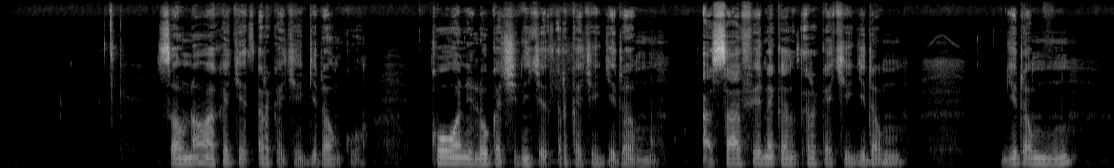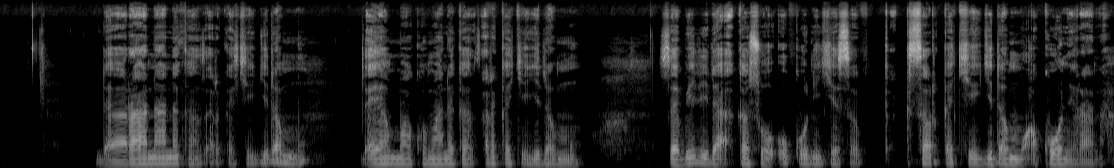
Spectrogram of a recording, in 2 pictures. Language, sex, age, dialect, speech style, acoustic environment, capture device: Hausa, male, 35-44, Nigeria - Nigerian Standard, relaxed; focused, silence, mobile / Linux / Chrome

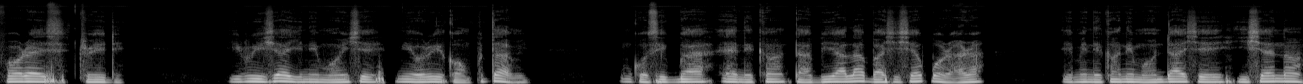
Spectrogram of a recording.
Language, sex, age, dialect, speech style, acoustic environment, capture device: Yoruba, male, 35-44, Nigeria - Ibadan, focused, silence, desktop / Linux / Chrome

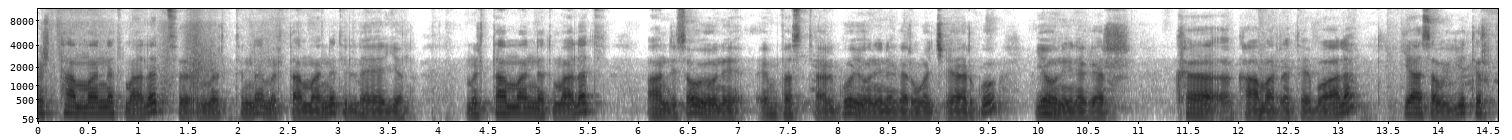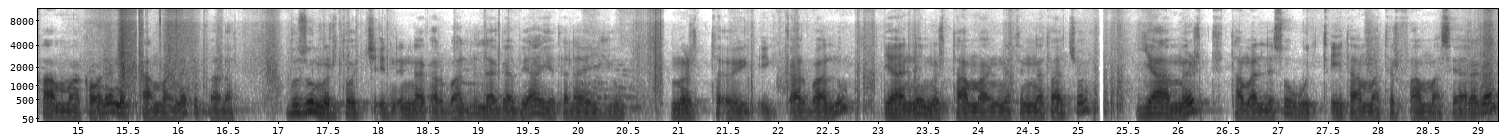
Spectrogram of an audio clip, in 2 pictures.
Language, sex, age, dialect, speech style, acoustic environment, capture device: Amharic, male, 25-34, Ethiopia - Addis Ababa, happy; relaxed, people talking; nature, mobile / Linux / Chrome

